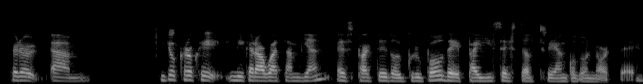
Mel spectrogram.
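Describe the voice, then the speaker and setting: Speaking in an English accent, a woman uses a fairly low pitch with vocal fry, fairly even intonation and a fairly slow pace. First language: English (speaking Spanish). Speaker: immigration volunteer and speaker. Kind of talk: public talk. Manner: halting, many fillers.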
